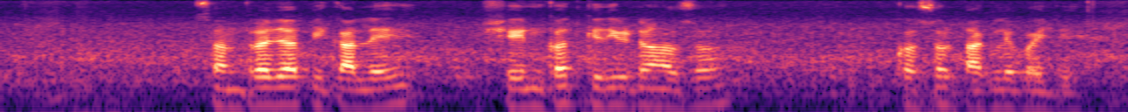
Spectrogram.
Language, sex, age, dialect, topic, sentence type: Marathi, male, 25-30, Varhadi, agriculture, question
